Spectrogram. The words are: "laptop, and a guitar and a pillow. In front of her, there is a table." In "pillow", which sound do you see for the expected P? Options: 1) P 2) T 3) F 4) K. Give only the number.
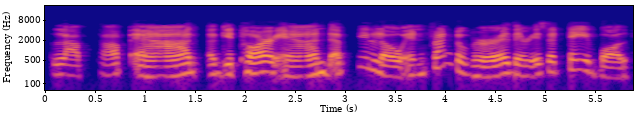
1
